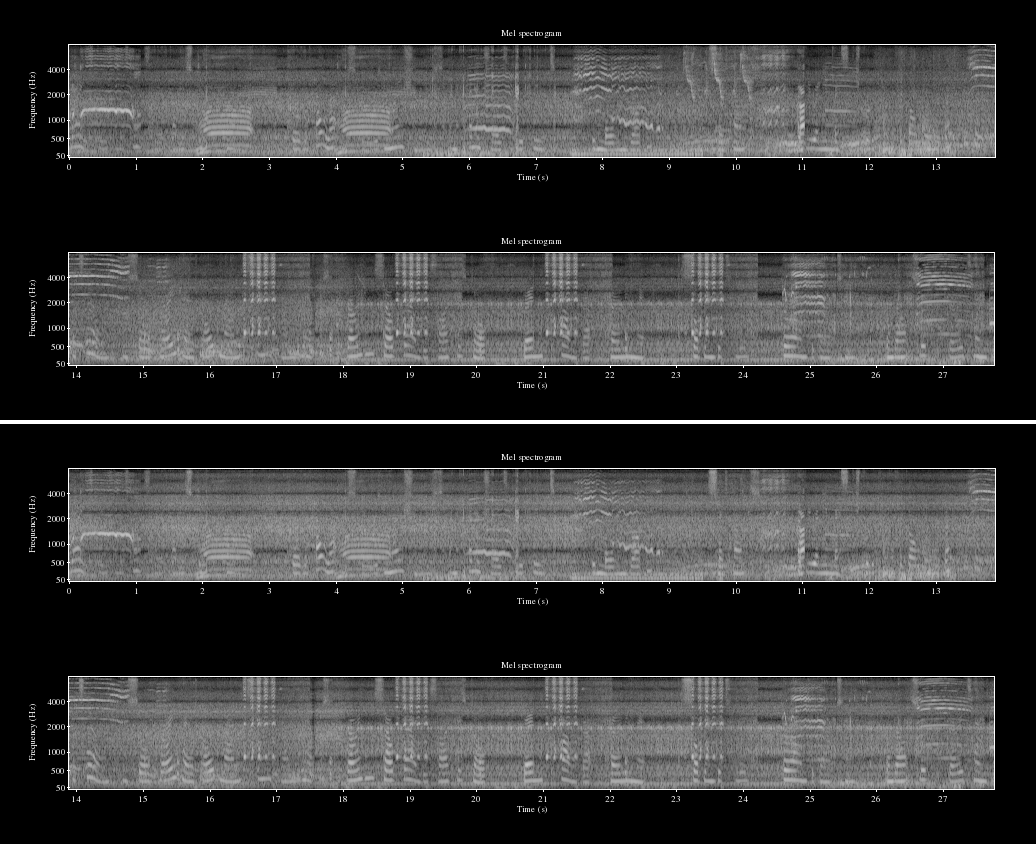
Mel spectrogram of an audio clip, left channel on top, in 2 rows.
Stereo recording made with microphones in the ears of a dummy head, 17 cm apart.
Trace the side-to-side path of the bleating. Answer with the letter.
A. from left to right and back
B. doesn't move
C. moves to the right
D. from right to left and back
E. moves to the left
B.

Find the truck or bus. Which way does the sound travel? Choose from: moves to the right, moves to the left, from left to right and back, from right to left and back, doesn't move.
doesn't move.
